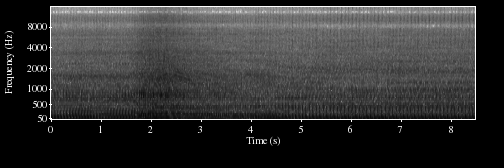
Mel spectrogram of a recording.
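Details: Suzuki Skywave AN250 scooter, previously cutting out with an injection light, after a 12 V bypass line was fed to the fuel injector: a steady single-cylinder putter of about three beats a second with a quick blip. The fault code has cleared. Normal idle.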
